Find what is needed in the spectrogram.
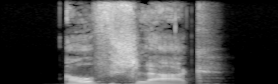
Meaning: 1. impact (the force or energy of a collision of two objects) 2. lapel 3. serve (tennis, volleyball, etc.) 4. premium, markup, surcharge, bonus
- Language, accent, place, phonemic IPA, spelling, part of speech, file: German, Germany, Berlin, /ˈaʊ̯fˌʃlaːk/, Aufschlag, noun, De-Aufschlag.ogg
